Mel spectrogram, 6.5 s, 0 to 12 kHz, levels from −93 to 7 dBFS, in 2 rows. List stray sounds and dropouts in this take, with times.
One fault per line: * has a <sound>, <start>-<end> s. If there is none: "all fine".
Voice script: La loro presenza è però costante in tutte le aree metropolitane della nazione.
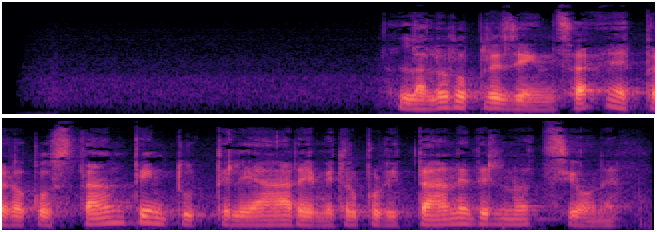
all fine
